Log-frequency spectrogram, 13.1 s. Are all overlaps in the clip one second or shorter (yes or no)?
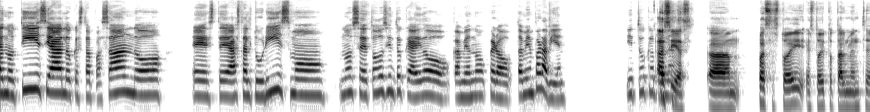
yes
